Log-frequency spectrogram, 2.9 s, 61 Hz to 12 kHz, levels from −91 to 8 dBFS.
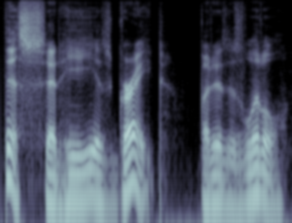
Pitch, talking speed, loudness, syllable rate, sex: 100 Hz, 185 wpm, -20 LUFS, 4.0 syllables/s, male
